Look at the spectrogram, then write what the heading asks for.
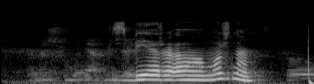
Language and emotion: Russian, neutral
